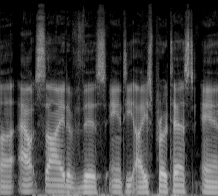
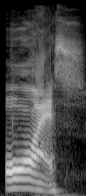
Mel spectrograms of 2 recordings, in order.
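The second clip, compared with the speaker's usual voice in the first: mock echo; 5 semitones higher, 8 dB louder than usual. Echoing the edited clip word.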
